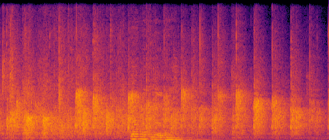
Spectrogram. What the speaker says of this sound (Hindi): आप लोगों ने तालियां तो बजाई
